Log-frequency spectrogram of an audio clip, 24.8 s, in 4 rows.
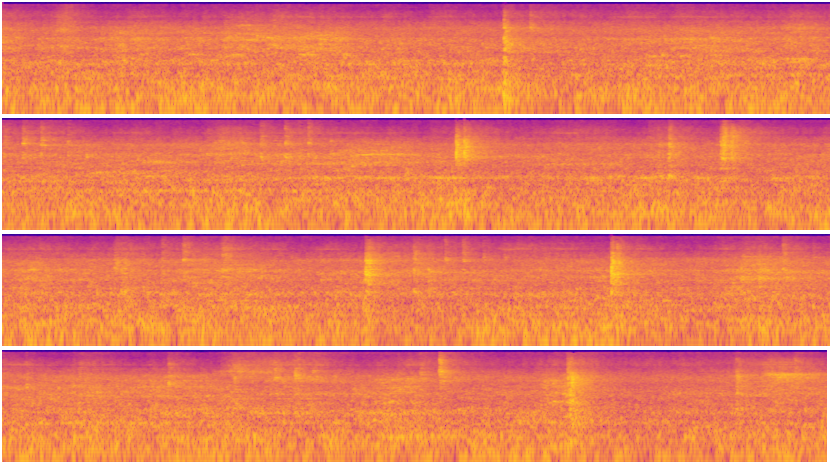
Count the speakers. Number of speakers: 0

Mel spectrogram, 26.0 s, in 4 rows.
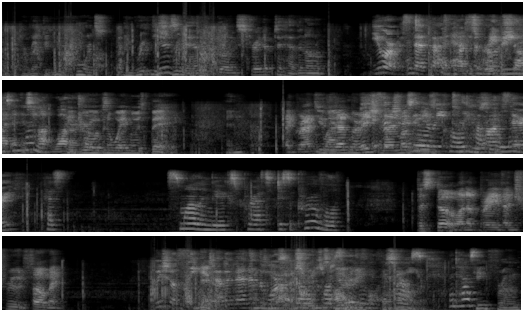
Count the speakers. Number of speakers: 7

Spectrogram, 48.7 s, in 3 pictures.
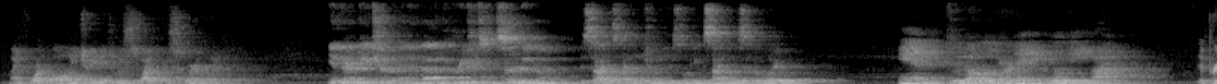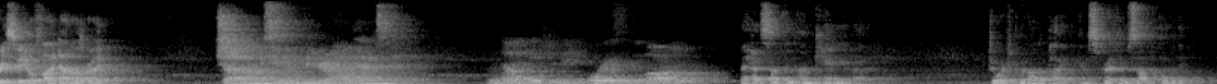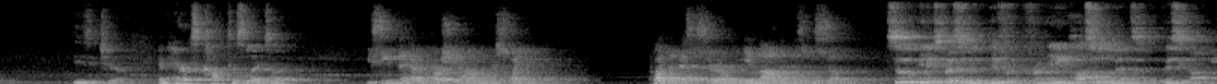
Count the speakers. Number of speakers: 8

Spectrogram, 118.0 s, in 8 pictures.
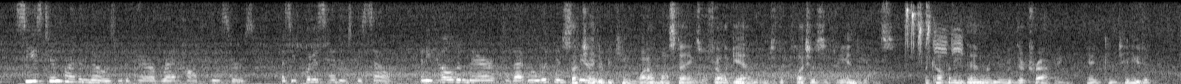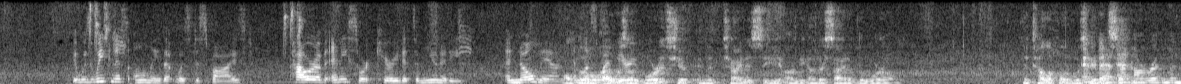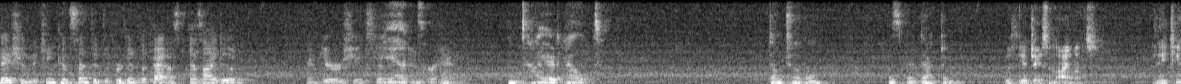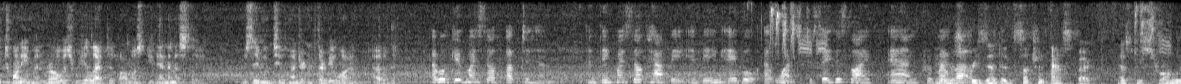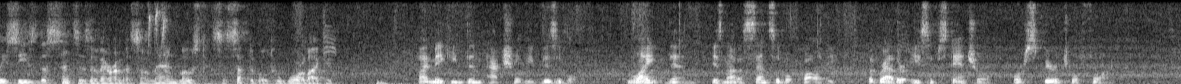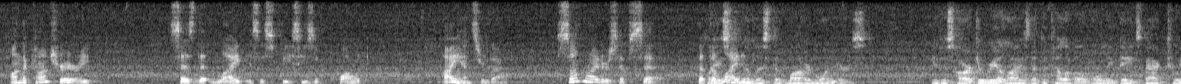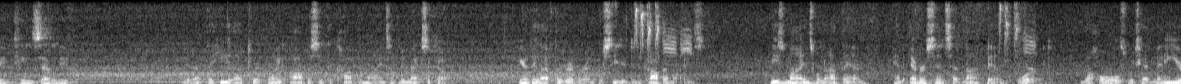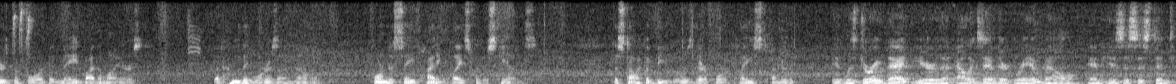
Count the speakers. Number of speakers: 10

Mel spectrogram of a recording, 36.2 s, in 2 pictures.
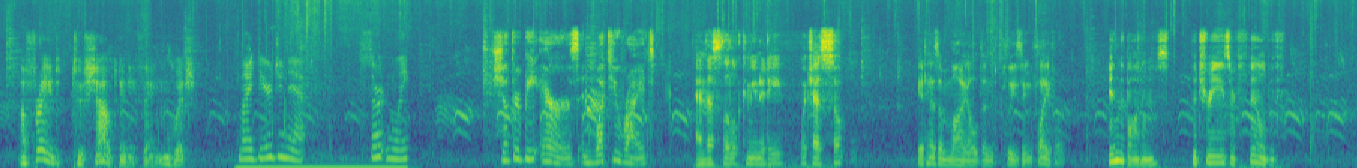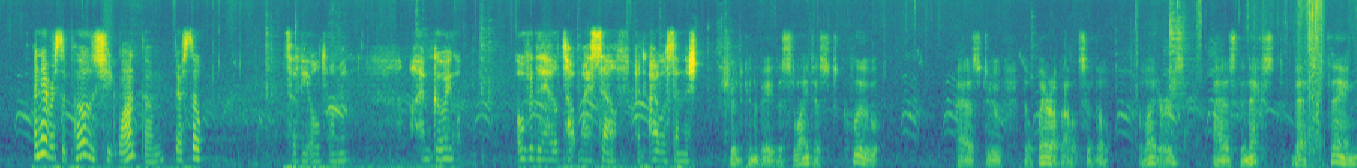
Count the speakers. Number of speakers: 8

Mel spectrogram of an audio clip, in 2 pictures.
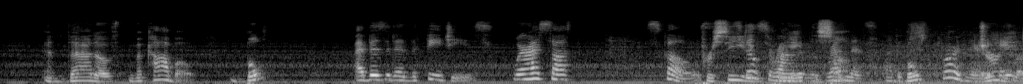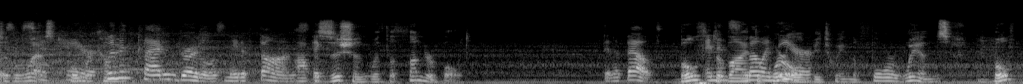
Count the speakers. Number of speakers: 2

